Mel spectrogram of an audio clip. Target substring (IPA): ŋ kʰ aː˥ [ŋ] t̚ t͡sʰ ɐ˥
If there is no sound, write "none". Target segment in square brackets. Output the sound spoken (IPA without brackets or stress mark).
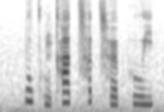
none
